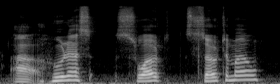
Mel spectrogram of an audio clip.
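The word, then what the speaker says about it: Joonas Suotamo: this guy he's from he's finished his name's pronounced unas Swope so to mow that's now that sounds like a Star Wars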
